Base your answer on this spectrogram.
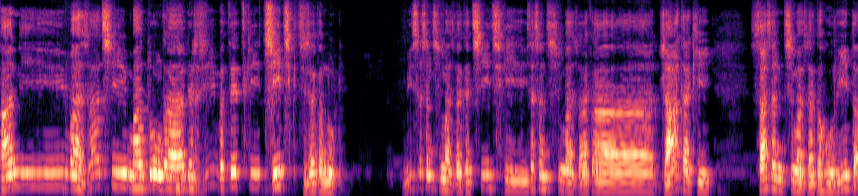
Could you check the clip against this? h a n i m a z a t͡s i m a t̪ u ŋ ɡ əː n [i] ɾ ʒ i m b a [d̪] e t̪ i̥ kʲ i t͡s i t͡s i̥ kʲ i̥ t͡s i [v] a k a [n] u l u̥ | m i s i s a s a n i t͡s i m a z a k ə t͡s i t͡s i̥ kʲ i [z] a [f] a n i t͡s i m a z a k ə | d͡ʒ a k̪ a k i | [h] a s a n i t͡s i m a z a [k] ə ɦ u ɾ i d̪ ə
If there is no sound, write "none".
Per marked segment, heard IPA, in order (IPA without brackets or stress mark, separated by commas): e, t̪, z, n, s, s, s, k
